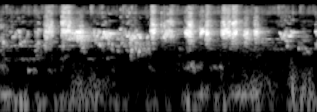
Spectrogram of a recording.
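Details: Pet parakeets in a flock chattering with dense, rapid high chirps and warbles, overlapping bursts of twittering with faint low thumps beneath.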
